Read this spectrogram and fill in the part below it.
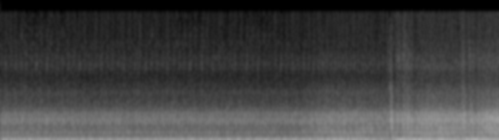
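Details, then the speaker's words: ZIL truck engine at lumpy idle, then a sharp muffler pop as revs rise and the note stumbles; backfire, owner suspects pressure dropping from a faulty pressure regulator, unconfirmed. "как стрельнул глушитель Ну вот что-то ему не хватает давление сходит видимо вот некорректно работает"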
